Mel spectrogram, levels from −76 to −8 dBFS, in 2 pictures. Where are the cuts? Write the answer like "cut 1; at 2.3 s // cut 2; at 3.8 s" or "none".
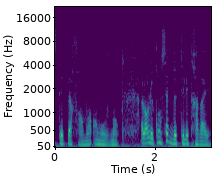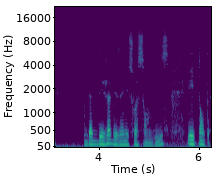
cut 1; at 3.7 s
